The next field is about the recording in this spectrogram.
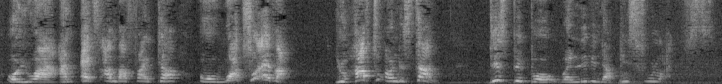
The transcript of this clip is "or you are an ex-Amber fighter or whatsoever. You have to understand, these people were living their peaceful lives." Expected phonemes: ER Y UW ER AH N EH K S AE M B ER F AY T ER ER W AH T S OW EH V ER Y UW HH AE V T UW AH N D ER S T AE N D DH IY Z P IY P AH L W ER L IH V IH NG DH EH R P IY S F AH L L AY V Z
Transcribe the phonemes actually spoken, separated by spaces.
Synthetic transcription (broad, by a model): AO Y UW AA AH N EH K S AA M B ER F AY T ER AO W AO T S OW EH V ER Y UW HH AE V T UW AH N D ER S T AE N D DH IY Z P IY P AH L W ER L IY V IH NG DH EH P IY S F AH L L AY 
